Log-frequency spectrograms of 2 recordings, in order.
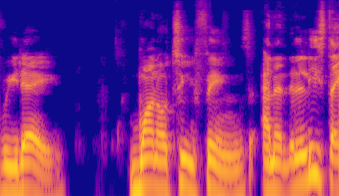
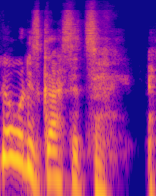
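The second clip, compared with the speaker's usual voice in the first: usual speaking voice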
